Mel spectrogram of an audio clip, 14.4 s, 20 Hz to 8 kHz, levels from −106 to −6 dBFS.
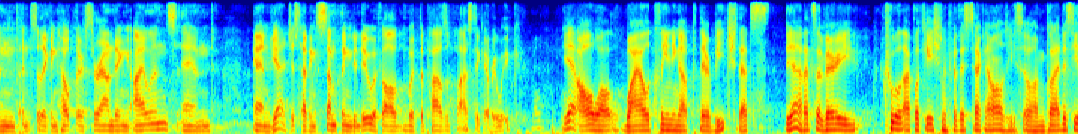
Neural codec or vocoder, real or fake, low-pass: codec, 24 kHz, 3 kbps, HILCodec; fake; 7.2 kHz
